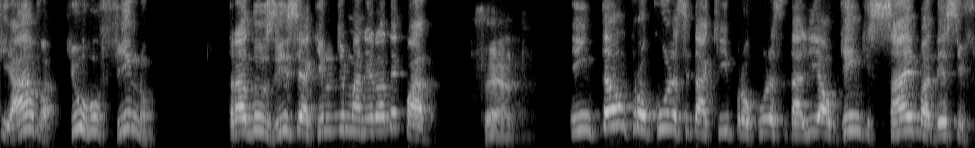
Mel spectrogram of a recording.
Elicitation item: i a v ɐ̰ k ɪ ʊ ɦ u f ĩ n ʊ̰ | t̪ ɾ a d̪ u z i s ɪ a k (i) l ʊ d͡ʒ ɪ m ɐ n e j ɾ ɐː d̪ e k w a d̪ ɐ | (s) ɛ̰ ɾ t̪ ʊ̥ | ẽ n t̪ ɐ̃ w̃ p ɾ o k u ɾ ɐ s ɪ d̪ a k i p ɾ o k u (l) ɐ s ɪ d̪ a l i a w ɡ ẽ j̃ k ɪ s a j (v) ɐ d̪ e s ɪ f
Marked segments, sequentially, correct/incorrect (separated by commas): correct, correct, incorrect, incorrect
